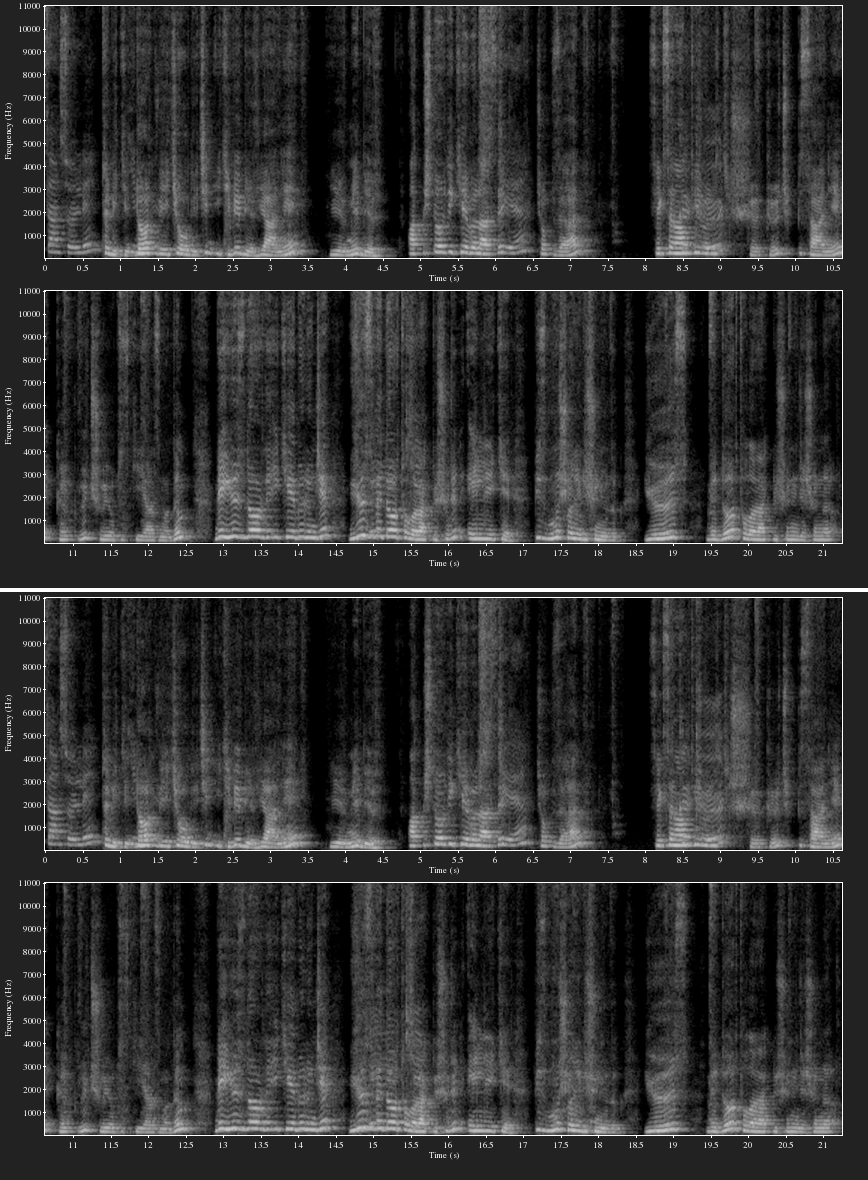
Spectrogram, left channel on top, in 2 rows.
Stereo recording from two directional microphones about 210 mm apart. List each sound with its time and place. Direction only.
0.0 s a woman's voice: 5° right (ahead or behind)
0.8 s speech: 45° left (ahead or behind)
8.1 s speech: 45° left (ahead or behind)
8.8 s speech: 5° right (ahead or behind)
9.4 s speech: 40° left (ahead or behind)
